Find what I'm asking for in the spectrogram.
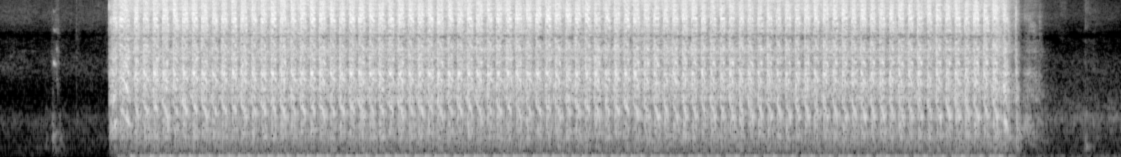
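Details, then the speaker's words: Yamaha sports bike, an auction find being revived, cranks steadily for about nine seconds at about three and a half beats per second without catching after briefly firing on full choke. The fuel knob is broken off, and the owner suspects no fuel is reaching the engine though the tank sounds full. "I wonder if we're not getting gas to it. The gas tank sounds like it's full."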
